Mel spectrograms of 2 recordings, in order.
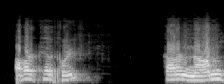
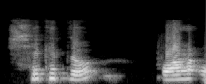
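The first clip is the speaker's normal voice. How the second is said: ordinary talk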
